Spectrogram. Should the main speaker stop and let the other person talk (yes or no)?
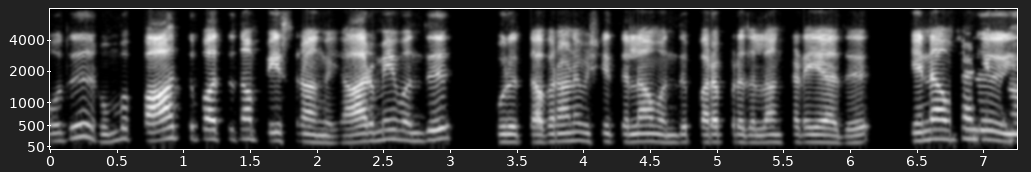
no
